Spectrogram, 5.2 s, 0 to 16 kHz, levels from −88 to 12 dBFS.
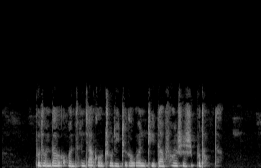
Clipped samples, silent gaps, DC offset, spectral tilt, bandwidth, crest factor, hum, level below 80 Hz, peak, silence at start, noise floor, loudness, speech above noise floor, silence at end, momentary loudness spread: under 0.1%; none; under 0.1%; -6.5 dB/octave; 7.4 kHz; 16 dB; none; -60 dBFS; -6 dBFS; 0.7 s; -66 dBFS; -21 LUFS; 46 dB; 0.85 s; 8 LU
